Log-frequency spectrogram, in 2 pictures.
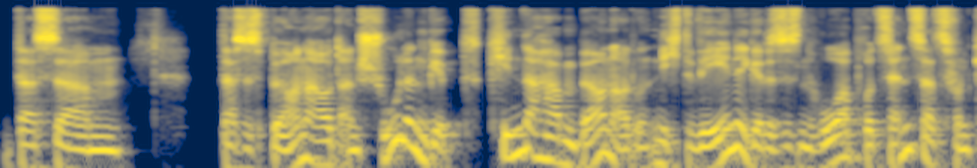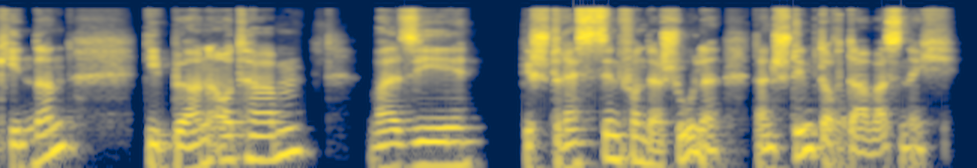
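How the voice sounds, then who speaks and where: Husky fifties male guest, emphatic and preaching, rough-edged voice, mid pitch. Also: big pitch swings, unhurried. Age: 50s. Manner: preachy, emphatic, repeats words and tags with "ne?". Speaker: interview guest. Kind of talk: impassioned interview talk.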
